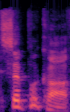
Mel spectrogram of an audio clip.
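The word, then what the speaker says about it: Tsyplakov: Siplakov. Yeah. The T is silent.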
